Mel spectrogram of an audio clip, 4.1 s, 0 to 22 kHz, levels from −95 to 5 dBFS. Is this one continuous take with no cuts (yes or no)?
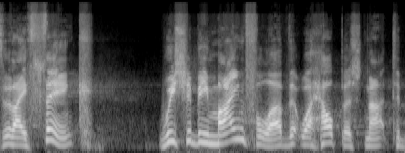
yes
